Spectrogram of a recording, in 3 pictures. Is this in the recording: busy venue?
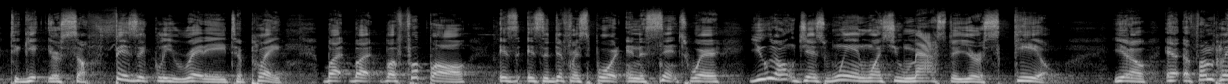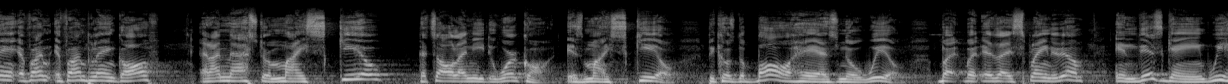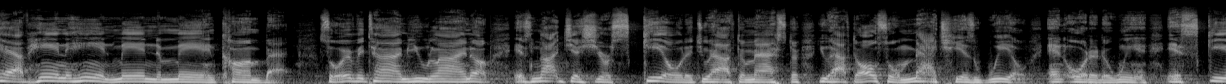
yes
